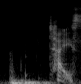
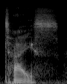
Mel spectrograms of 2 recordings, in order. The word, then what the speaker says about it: Theis: Uh, the H is silent. Very similar to nice. So, Ty. Ty.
